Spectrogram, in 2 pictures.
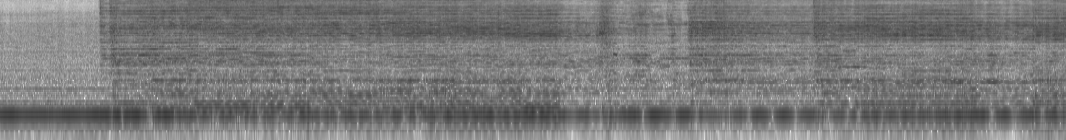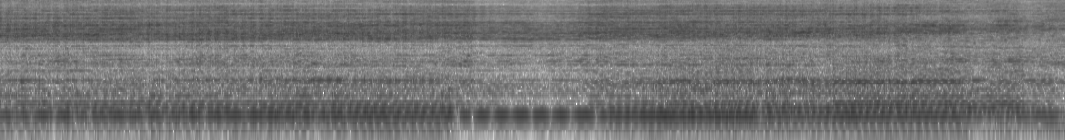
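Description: Kobalt wet tile saw cutting a firebrick: the motor's steady hum, joined about a second and a half in by the loud, hissing sound of the diamond blade biting into the brick, which eases off briefly around a third of the way through before carrying on.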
